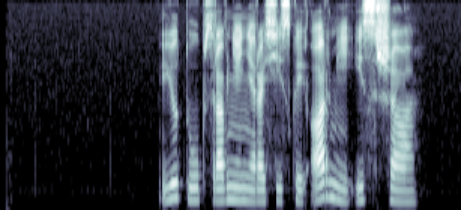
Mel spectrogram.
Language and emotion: Russian, neutral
